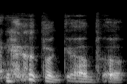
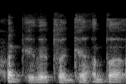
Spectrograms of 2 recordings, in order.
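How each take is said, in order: First: Mock-stern get it together; firmer self-command. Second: Trying to sound firm but chuckling; half-laughed get it together; laughing self-command. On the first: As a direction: get it together with stress on it, falling firm. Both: Real, not acted.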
